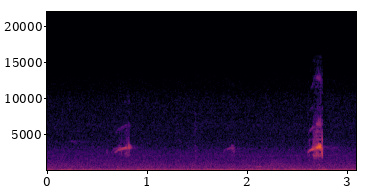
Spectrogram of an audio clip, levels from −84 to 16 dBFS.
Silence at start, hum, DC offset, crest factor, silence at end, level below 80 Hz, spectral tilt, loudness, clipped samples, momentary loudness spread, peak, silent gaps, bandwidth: 0 s; none; under 0.1%; 26 dB; 0 s; -52 dBFS; -3 dB/octave; -30 LUFS; under 0.1%; 21 LU; -10 dBFS; none; 16 kHz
